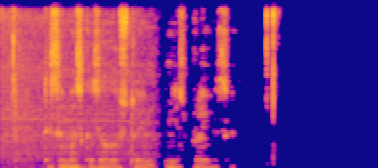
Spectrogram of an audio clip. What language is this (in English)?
Russian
